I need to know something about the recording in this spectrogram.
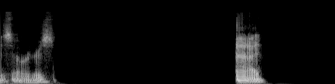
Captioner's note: pause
